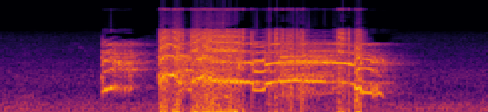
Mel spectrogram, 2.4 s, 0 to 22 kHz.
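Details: Indoors in 2013, a one-year-old beta Millefleur d'Uccle rooster crows: a brief introductory note, a pause, then a long, loud, hoarse cock-a-doodle-doo holding level before dropping away. The broody hen and chicks are nearby.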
